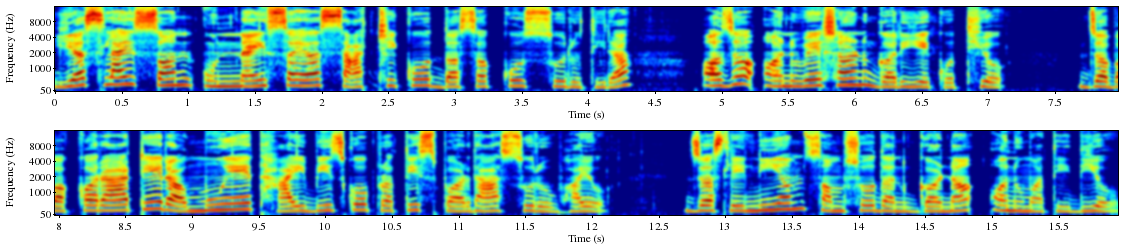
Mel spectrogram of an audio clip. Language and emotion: Nepali, neutral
